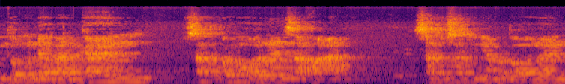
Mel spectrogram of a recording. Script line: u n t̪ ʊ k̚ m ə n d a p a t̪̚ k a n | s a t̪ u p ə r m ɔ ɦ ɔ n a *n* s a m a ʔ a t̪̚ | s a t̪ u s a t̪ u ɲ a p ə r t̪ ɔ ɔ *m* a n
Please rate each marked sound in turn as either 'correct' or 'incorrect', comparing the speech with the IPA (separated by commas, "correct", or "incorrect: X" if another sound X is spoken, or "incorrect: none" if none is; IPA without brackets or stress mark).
correct, incorrect: ŋ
